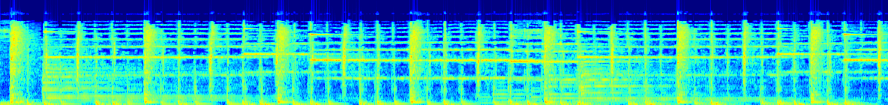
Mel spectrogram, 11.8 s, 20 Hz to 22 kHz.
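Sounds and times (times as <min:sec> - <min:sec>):
pop orchestra music: 0:00.1 - 0:11.8.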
